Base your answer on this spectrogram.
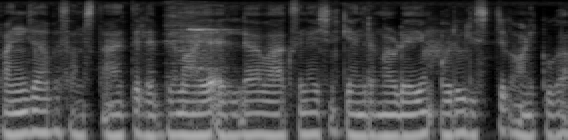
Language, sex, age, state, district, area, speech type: Malayalam, male, 30-45, Kerala, Malappuram, rural, read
